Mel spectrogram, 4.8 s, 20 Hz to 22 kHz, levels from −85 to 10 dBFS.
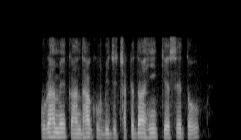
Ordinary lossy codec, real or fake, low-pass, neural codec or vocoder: Opus, 64 kbps; fake; 7.2 kHz; codec, 16 kHz in and 24 kHz out, 1 kbps, XY-Tokenizer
